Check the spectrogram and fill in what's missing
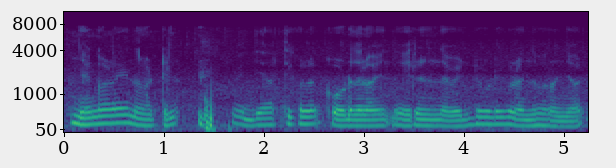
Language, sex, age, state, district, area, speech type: Malayalam, male, 18-30, Kerala, Kozhikode, rural, spontaneous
